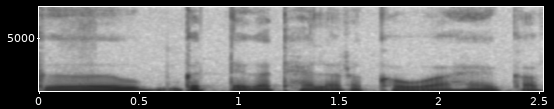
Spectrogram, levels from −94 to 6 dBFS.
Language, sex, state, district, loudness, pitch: Hindi, male, Delhi, New Delhi, -15 LUFS, 115 Hz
